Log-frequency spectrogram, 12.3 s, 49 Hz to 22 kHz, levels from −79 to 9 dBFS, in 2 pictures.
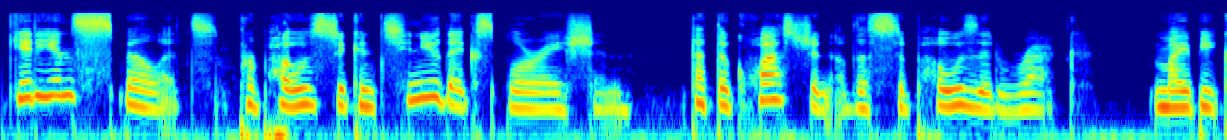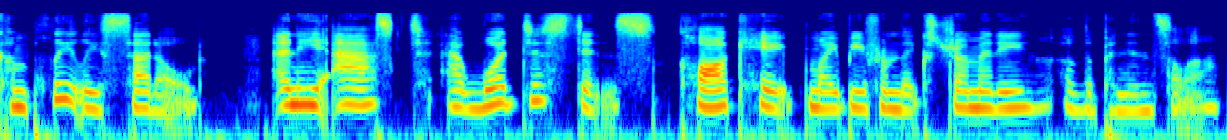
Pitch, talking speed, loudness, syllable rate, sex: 220 Hz, 165 wpm, -19 LUFS, 5.4 syllables/s, female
